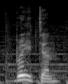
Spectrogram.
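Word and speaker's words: Brereton: Como lo dijo la mamá en una entrevista, le preguntaron cómo, cómo se pronuncia Bereton Y dijo, no, no se pronuncia breton se pronuncia Breton. Brighton, Brighton,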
